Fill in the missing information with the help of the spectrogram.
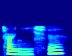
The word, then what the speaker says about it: Tarnisha: My name is Tarnisha. – Can you spell it for me? – It's T, as in Tom, A, R-N-I-S-H-A.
